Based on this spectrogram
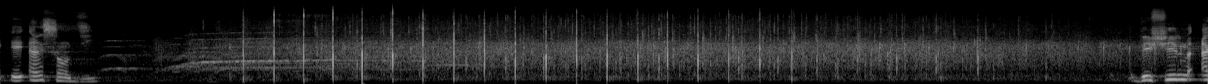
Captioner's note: Applaudissements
